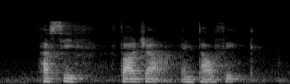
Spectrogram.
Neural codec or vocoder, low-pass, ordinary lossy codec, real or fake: none; none; none; real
